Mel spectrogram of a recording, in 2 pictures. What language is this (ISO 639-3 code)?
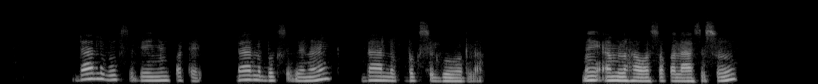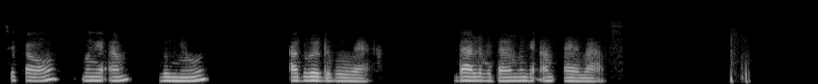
wol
